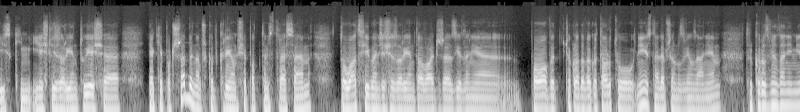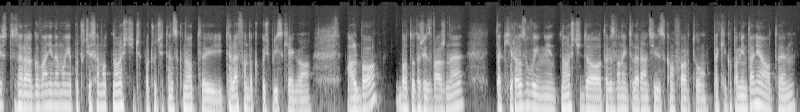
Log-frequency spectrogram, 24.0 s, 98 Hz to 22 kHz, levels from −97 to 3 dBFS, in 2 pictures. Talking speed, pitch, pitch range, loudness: 150 wpm, 105 Hz, 100-115 Hz, -11 LUFS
